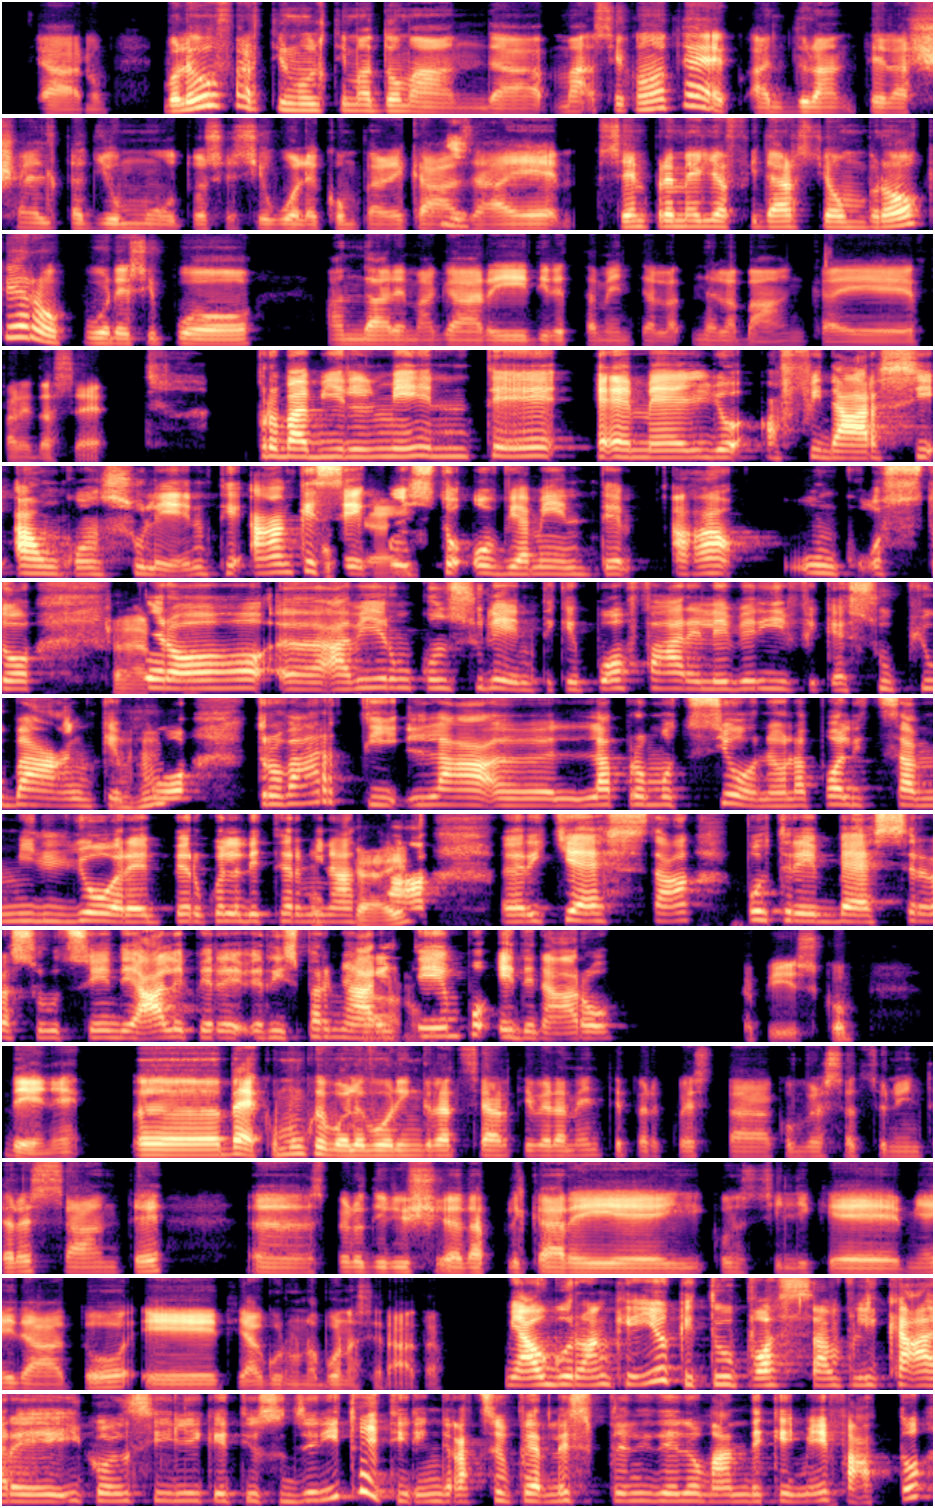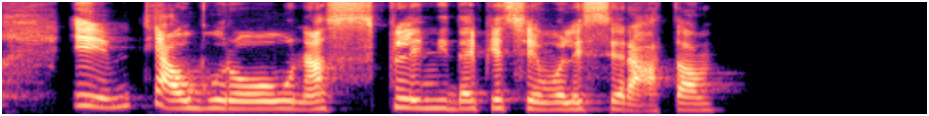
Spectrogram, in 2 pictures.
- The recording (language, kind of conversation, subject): Italian, podcast, Come scegliere tra comprare o affittare casa?
- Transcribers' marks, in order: tapping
